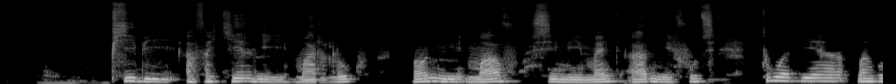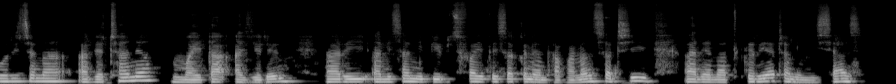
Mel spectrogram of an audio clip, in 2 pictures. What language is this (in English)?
Malagasy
